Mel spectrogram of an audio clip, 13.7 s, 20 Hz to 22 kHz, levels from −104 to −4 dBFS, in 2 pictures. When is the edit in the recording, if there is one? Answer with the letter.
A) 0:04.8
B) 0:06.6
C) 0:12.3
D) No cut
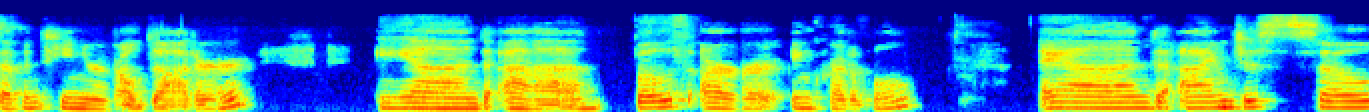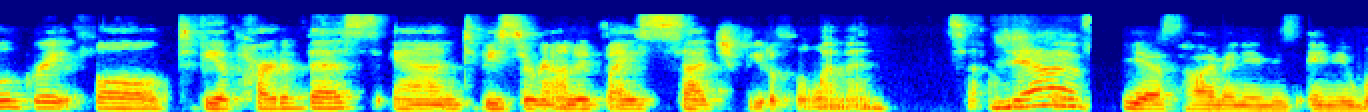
C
